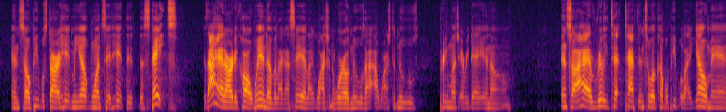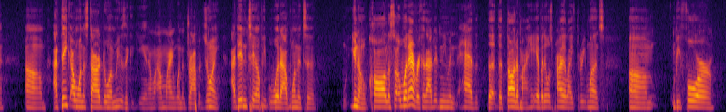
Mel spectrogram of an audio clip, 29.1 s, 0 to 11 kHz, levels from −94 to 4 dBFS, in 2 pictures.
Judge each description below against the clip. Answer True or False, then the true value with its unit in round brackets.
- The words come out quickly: True (220 wpm)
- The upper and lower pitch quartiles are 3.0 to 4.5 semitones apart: False (2.6 semitones)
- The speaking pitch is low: False (160 Hz)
